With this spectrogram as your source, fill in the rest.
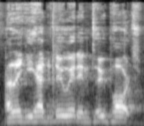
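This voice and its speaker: A man hosting a casual motorcycle how-to video in his garage, relaxed and rambling, often clearing his throat and coughing. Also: fairly high pitch, fairly quick. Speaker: motorcycle builder and channel host.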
